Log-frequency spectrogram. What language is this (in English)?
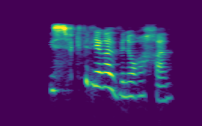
Kabyle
